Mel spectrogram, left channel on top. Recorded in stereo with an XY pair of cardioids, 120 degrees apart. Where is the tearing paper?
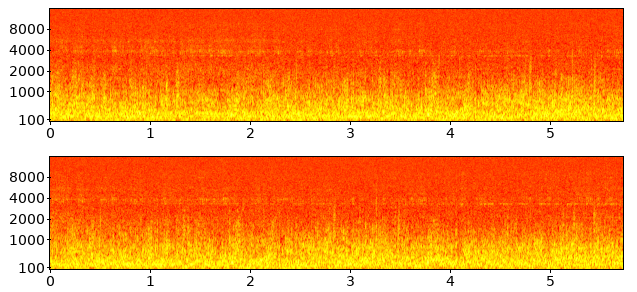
I don't hear tearing paper.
